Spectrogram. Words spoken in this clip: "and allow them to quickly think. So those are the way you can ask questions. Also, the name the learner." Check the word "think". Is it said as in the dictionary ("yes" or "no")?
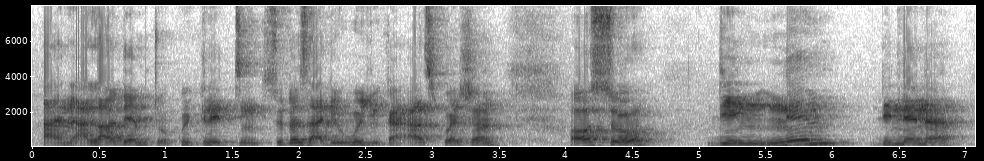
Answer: no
